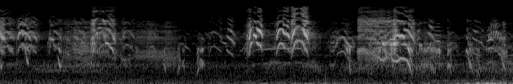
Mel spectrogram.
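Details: Rose-ringed parakeets gathered to eat soaked boiled rice at a morning feeding spot in Coimbatore, India, 7 AM on 31 March 2024; harsh, screechy squawks overlap in quick bursts from several birds, dense and continuous.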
